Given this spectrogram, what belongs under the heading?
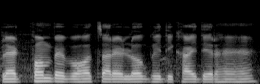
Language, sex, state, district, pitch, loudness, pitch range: Hindi, male, Jharkhand, Garhwa, 125 Hz, -20 LUFS, 125-130 Hz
